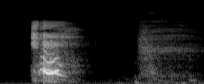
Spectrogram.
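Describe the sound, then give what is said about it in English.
Breath is pushed out through the mouth in a breathing demonstration: a sharp, loud, breathy rush with a slight voiced edge, then after a pause a longer, softer airy exhale. “Now, when I exhale, that's a full exhale with my nose. Here's one with my mouth.”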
